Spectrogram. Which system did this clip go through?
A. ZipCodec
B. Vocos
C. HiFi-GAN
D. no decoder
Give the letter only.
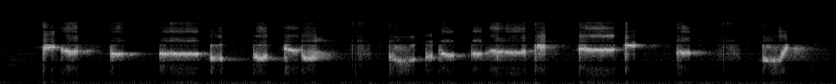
A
